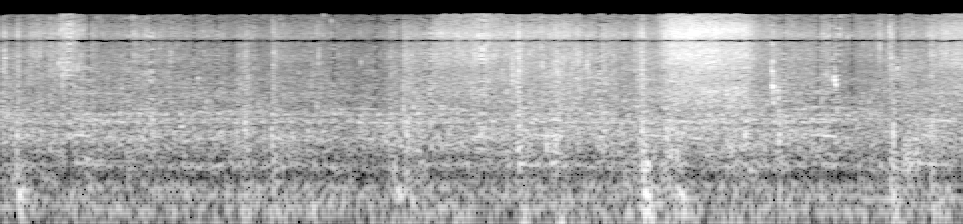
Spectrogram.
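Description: Steady rushing wind and sea noise aboard a small open fishing boat, with scattered light knocks and a louder hiss about five seconds in.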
